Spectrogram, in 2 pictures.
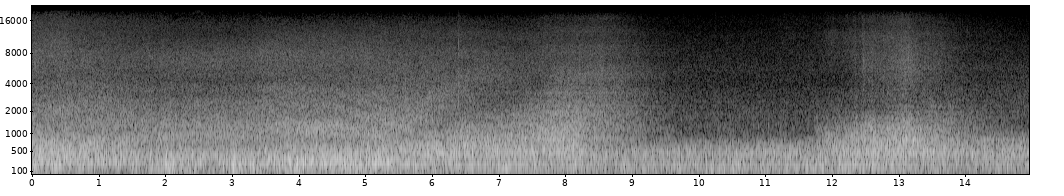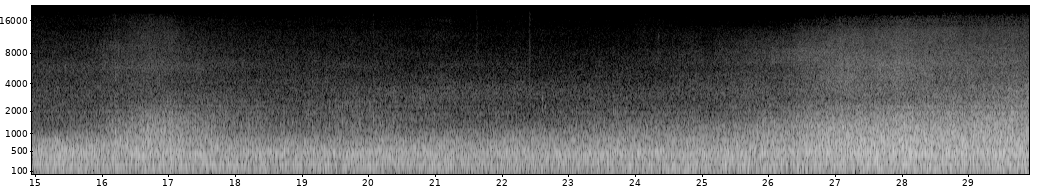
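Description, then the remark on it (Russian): Atlantic Ocean waves crash and roar onto the shore, a continuous loud wash of surf with surges rising and falling every few seconds, plus some wind rumble on the microphone; recorded while walking up close to the water's edge. “Я надеюсь, вы уже слышите шум волн.”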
